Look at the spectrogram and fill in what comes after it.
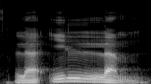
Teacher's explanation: Ini hukumnya disebut dengan idghamun bila gunnah atau idghamun bi ghairi gunnah. Artinya mengidghamkan nun mati atau tanwin ke dalam huruf lam tanpa gunnah. Jadi seolah-olah di sini tidak ada huruf nunnya.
